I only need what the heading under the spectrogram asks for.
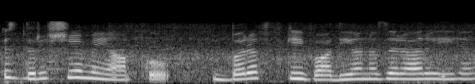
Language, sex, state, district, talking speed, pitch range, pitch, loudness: Hindi, female, Chandigarh, Chandigarh, 140 wpm, 245-285 Hz, 255 Hz, -14 LUFS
